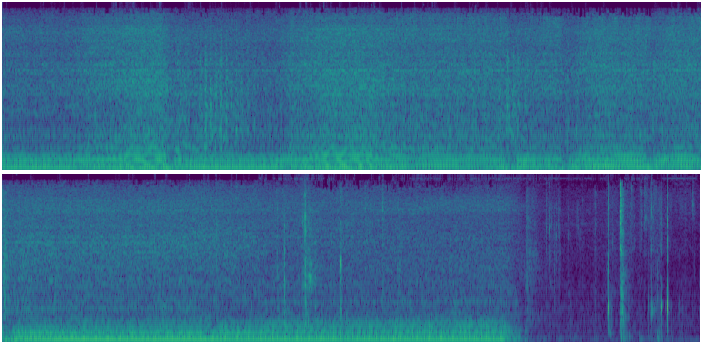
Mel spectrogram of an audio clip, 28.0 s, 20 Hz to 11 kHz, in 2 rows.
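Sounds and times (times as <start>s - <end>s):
turbocharged engine revving: 0.0s - 24.8s.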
